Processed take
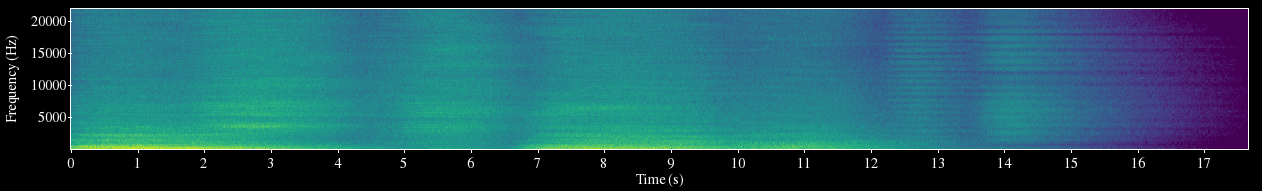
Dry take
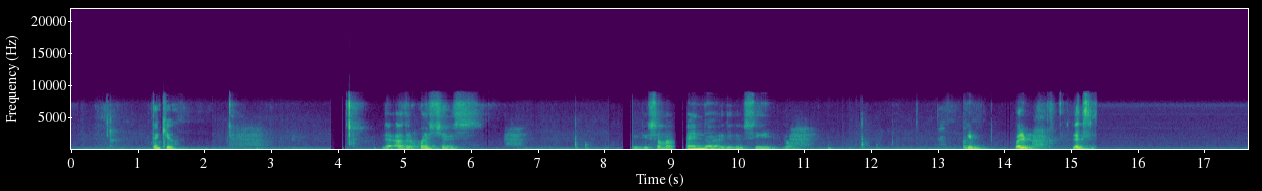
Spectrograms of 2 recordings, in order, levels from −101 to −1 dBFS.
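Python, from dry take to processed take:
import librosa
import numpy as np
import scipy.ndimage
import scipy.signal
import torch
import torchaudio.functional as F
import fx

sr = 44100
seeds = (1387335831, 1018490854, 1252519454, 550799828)

y = np.where(np.abs(x) >= 10.0 ** (-25.5 / 20.0), x, 0.0)
y = fx.paulstretch(y, sr, seeds[0], factor=26.0, window_s=0.05, from_s=5.3)
y = fx.rev_shimmer(y, sr, seeds[1], rt60_s=3.9, semitones=7, shimmer_db=-8, drr_db=-8.0)
y = F.gain(torch.from_numpy(y), -1.5).numpy()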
